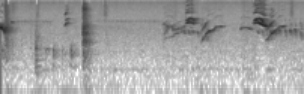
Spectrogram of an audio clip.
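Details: Canary giving scattered sharp clicks and chips, then a quiet gap before several quick upslurred and downslurred whistled phrases at the end.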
